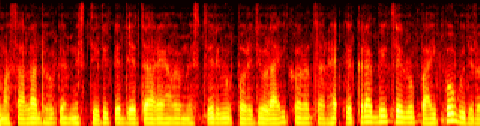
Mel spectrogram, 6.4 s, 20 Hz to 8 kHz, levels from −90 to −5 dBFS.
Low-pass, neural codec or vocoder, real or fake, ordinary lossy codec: 7.2 kHz; codec, 16 kHz, 4.8 kbps, FACodec; fake; none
